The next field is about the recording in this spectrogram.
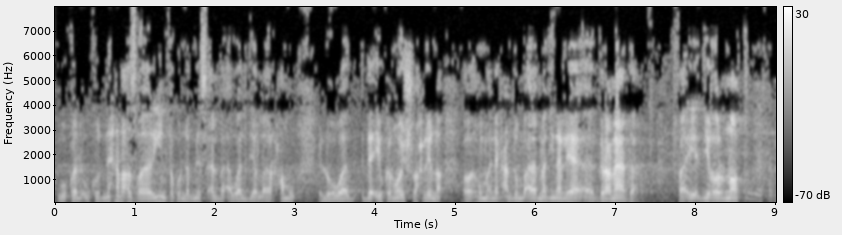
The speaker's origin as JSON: {"language": "Arabic", "country": "Egypt", "said": "طب ما احنا نفسنا كمصريين احنا ما شفناش ده."}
